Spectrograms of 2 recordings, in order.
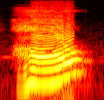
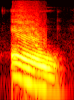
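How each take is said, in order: First: The diphthong starts with a breathy h sound. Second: The diphthong starts directly with the vowel. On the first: "aspiração forte, que vai alterar a pronúncia do ditongo el para réu" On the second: "eta, y, el"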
